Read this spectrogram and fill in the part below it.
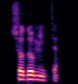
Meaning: sodomist, sodomite
- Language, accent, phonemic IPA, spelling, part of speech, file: French, France, /sɔ.dɔ.mit/, sodomite, noun, LL-Q150 (fra)-sodomite.wav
